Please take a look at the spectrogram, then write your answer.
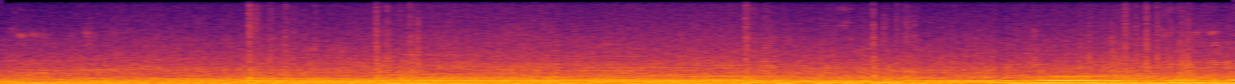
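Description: A Ducati motorcycle engine drones steadily and close while riding, holding an even, continuous tone throughout with no talk.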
